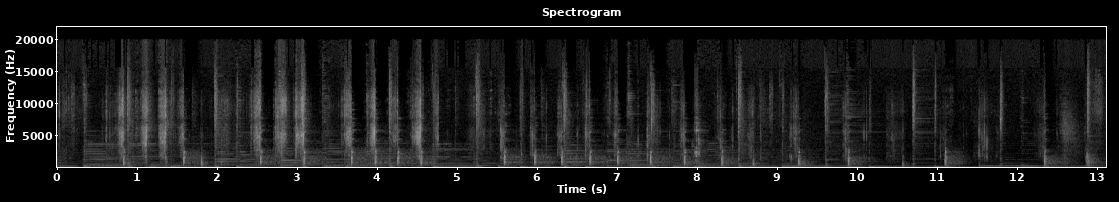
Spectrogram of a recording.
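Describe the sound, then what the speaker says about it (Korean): A knife finely chops a quarter onion and shiitake mushroom caps on a board, with quick, steady, close taps repeating through the whole stretch without any voices. "양파 4분의 1 쪽과 표고버섯 머리 부분을 잘게 썰어 주세요."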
